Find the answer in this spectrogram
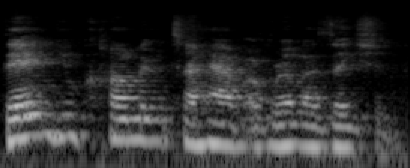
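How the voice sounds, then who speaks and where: A man's voice: medium pitch, moderate pace, distant mic, a little hiss or hum. A man in his forties giving candid, casual advice to camera, repeating himself and using fillers. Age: 40s. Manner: candid, repetitive, conversational with fillers. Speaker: YouTuber. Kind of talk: casual talking-head advice. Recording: roomy sound, mic set back.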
